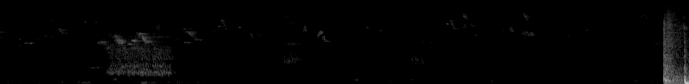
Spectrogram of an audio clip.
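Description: Birds chirping in short, scattered calls, with a brief burst of noise about a second in. Music with guitar and drums cuts in loudly just before the end.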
